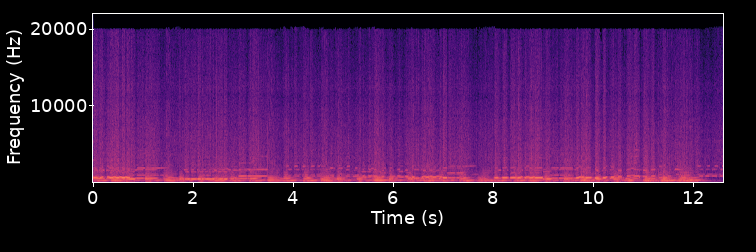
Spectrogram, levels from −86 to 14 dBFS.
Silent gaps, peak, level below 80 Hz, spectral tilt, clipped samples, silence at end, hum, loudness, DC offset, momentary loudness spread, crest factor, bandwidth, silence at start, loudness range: none; -8 dBFS; -46 dBFS; -3.5 dB/octave; under 0.1%; 0 s; none; -23 LUFS; under 0.1%; 7 LU; 16 dB; over 20 kHz; 0 s; 3 LU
